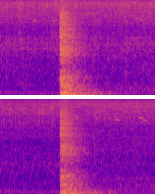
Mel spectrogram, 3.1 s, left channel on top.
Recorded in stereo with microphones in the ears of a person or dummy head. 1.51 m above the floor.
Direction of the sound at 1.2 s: 45° left (ahead or behind).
